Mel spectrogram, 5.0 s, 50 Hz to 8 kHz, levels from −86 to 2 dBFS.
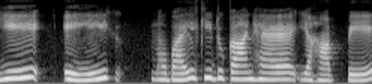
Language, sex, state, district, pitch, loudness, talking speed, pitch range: Hindi, female, Odisha, Khordha, 230 Hz, -15 LUFS, 95 wpm, 220-255 Hz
